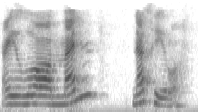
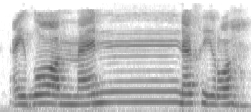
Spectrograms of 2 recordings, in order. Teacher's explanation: मन का जो नून है ये तनवीन वाला नून साकिन था, उसके बाद आ रहा है नून हरका के साथ। तो जो पहला वाला नून है उसने क्या किया, उसने अपना मखरज भी छोड़ दिया और अपनी सिफात भी छोड़ दिए। · Term: इदगाम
